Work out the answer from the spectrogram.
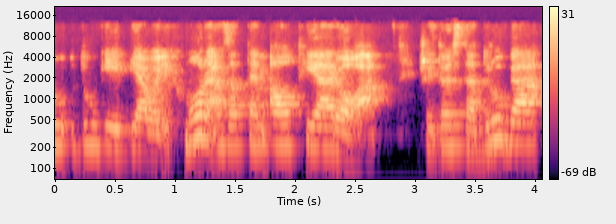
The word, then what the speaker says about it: Aotearoa: Dlatego tutaj Aotearoa, Iwi, Haka słynna. Tutaj samogłoski są wymawiane dokładnie tak jak w naszym polskim alfabecie.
